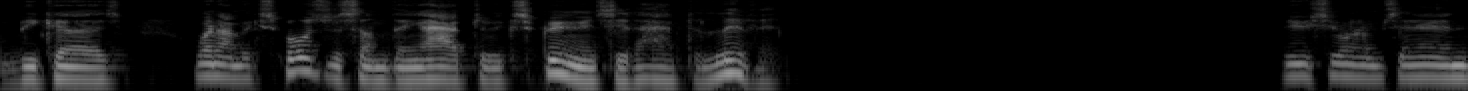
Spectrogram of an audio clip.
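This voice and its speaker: A man's voice: on the low side, fairly bright tone. A young man talking in a casual, profane, rambling monologue as a spiritual vlogger. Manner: profane, streetwise, digressive.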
